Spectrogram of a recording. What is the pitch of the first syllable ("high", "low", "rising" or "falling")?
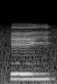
high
